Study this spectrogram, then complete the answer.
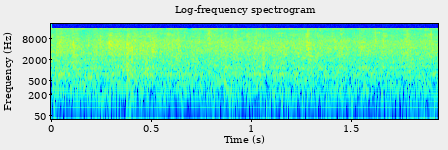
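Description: A car engine hums as the car drives slowly along a road.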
